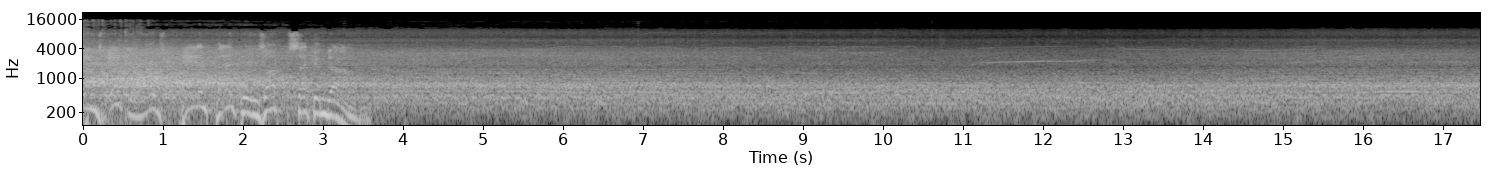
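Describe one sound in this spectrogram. A large crowd roars and cheers in a stadium, loudest at first and then settling to a steady murmur.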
